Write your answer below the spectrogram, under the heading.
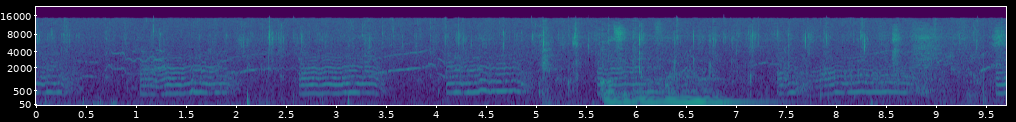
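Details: Miniature Pinscher named Mirella giving birth to puppies: a series of short, tonal, wavering whimpers, some rising then falling, repeated through the recording, with a brief low droning hum near the middle and faint background noise.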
